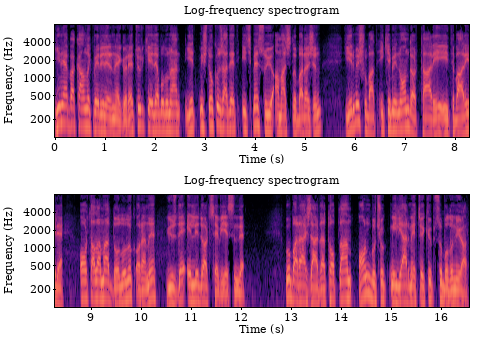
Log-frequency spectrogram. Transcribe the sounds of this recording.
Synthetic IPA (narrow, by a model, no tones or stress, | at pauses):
jinɛbakʰanlˠɯkve̞ɾilʲe̞ɾinɛɟø̞ɾɛt̪ʰyɾcʰijed̪ɛbulˠunanjɛt̪̚miʃd̪o̞kʰuzad̪ɛt̪it͡ʃmɛsujuʔamat͡ʃlˠɯbaɾaʒɯn | jiɾmiʃubat̪icʰibino̞nd̪øɾt̪ʰːaːɾihiːt̪ʰibaːɾɯjlʲɛ | o̞ɾt̪ʰalˠamad̪o̞lˠulˠukʰo̞ɾanɯjyzd̪ɛʔɛlʲːid̪øɾt̪se̞vije̞sind̪ɛ | bubaɾaʒlˠaɾd̪at̪ʰo̞plˠamo̞nbut͡ʃʰuk̚milʲjaɾmɛt̪ɾɛcʰypsubulˠunujo̞ɾ̥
